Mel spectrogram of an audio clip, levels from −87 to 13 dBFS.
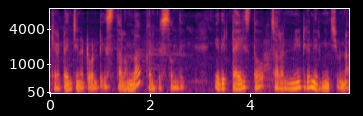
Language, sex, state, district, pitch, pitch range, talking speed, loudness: Telugu, male, Andhra Pradesh, Manyam, 155 Hz, 135-165 Hz, 110 wpm, -18 LUFS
